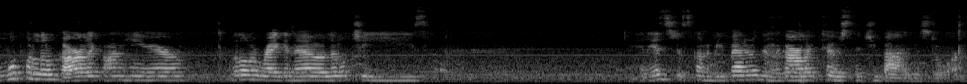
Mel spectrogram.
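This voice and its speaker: Folksy older Southern woman cooking. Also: mid-range voice. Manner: chatty, folksy, opinionated. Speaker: cooking show host. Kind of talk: home cooking demonstration. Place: home kitchen. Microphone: camera held by her son. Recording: echoey room, distant camera mic, background noise.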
